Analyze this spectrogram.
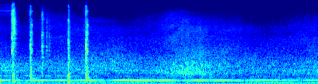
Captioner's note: car turns off, doors open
